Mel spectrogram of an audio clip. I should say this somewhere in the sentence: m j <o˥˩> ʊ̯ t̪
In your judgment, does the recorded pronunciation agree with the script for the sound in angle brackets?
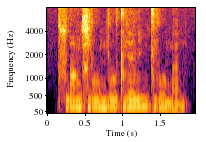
yes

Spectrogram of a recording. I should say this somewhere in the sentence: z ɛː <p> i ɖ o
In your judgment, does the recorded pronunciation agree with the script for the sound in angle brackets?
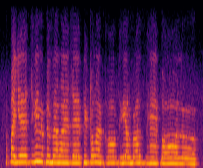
yes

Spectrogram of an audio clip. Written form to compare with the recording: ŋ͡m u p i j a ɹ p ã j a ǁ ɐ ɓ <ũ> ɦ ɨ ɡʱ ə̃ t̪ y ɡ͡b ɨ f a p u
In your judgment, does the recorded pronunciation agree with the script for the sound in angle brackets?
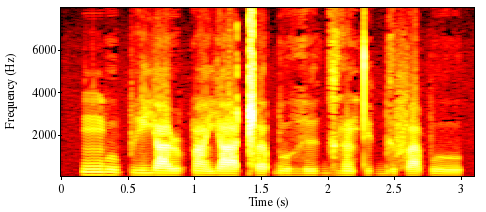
no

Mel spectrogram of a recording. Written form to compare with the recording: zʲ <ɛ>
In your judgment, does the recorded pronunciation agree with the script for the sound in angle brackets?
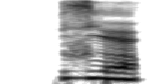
yes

